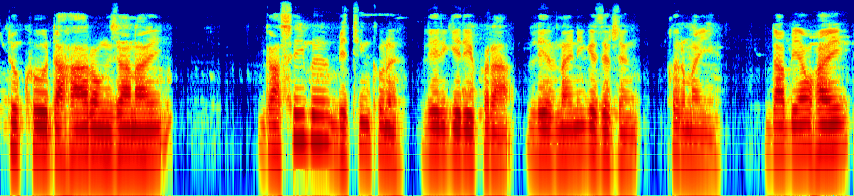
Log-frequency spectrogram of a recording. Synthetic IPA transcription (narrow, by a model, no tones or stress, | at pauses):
dukʰudaɦaɾɔŋzanaj | ɡasɯjbɯbitʰiŋkʰɯwnɯ | leɾɡeɾipʰɯɾaleɾnajniɡɯzɯɾzɯŋ | pʰɯɾmajɯ | dabijawɦaj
